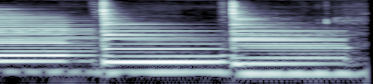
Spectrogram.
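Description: A bass roll down played on guitar, with three close, clear strums of ringing chords, each sustaining until the next as the lower notes step downward.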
